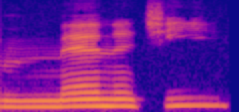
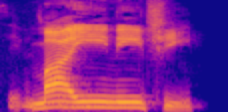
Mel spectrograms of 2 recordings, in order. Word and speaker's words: Mainichi: Mainichi.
